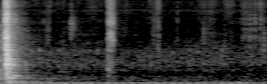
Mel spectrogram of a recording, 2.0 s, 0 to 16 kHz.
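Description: Door latch of a 1950 Ford Custom releasing as the chrome exterior handle is worked: one sharp metallic click at the start, then the door swinging open quietly, with a faint tick a little under a second in.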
